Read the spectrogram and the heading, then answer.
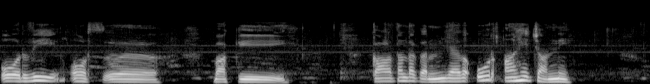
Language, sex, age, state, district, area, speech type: Dogri, male, 18-30, Jammu and Kashmir, Samba, rural, spontaneous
